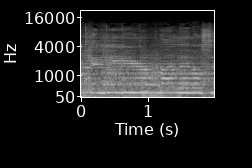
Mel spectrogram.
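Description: Live acoustic band playing: strummed acoustic guitars, mandolin and upright bass, with a man singing over them.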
